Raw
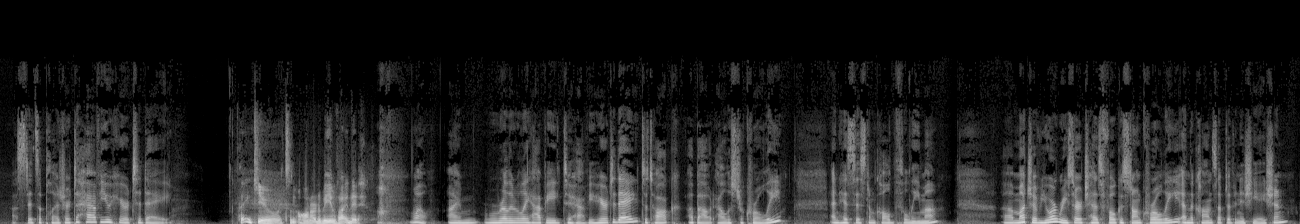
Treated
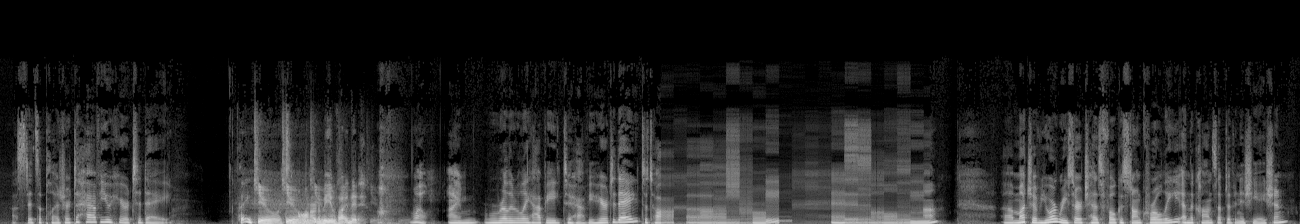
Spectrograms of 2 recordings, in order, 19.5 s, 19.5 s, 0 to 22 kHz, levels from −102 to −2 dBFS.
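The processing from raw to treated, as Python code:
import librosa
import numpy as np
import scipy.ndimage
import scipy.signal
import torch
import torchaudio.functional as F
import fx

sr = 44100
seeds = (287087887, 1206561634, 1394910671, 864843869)

y = fx.echo_throw(x, sr, start_s=3.78, length_s=0.44, ms=420, feedback_pct=40, wet_db=-2.0)
y = fx.band_shelf(y, sr, hz=3500.0, db=14.0, octaves=1.3, at=(6.29, 6.99))
y = fx.spec_steps(y, sr, hold_ms=200, at=(9.91, 13.95))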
